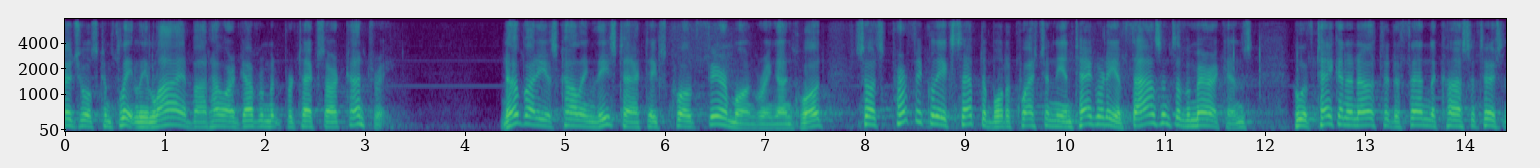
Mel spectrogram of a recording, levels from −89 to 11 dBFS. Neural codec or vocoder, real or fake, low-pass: none; real; 7.2 kHz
